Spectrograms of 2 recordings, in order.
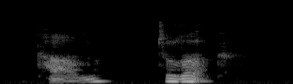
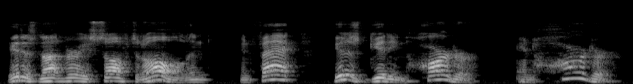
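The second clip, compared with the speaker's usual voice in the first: growing alarm; 4 semitones higher, 6 dB louder, faster than usual. Acted. Pig stuck in hardening mud.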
